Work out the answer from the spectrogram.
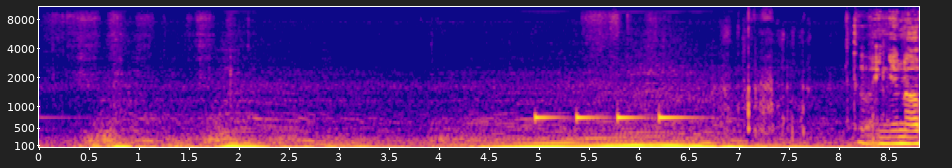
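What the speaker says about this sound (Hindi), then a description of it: "गाड़ी का कोड क्लियर करते हैं, गाड़ी को स्टार्ट करते हैं दोबारा से।" A Chevrolet engine, its throttle soaked with cleaner during an intake air flow repair, cranks and catches, then revs up and settles in a steady mid-pitched rumble, heard close with a person talking over it.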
